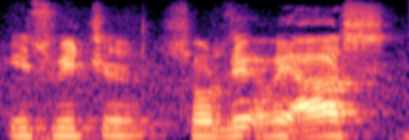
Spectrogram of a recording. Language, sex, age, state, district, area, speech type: Punjabi, male, 45-60, Punjab, Mansa, urban, spontaneous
